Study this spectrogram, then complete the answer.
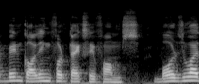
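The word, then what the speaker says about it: bourgeois: आर बोर जी ई आई एस अजीब सी spelling है French word है फ्रांसीसी क्रांति से निकला था शायद बजवा बोलते हैं मिडिल क्लास को वर्किंग क्लास को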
